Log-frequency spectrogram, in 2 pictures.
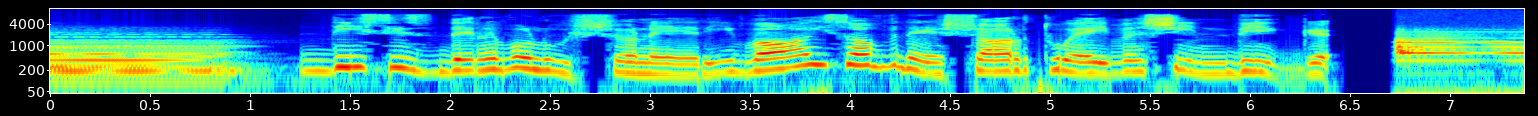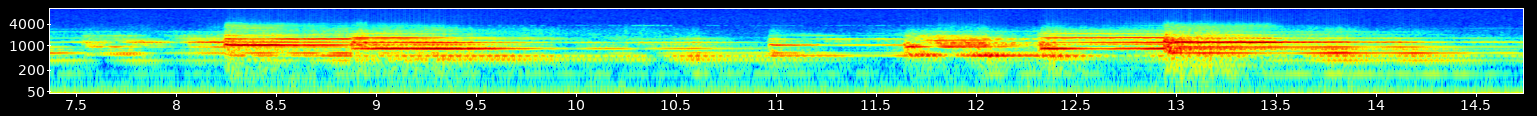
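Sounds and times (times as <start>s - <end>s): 
speech: 1.5s - 7.0s
radio time-signal chime of bright ringing bell tones: 6.8s - 14.7s.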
